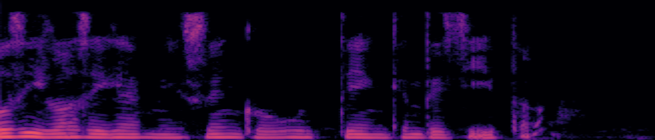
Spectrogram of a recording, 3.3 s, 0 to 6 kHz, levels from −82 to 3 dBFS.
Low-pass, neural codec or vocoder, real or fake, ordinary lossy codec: 5.4 kHz; vocoder, 24 kHz, 100 mel bands, Vocos; fake; MP3, 48 kbps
